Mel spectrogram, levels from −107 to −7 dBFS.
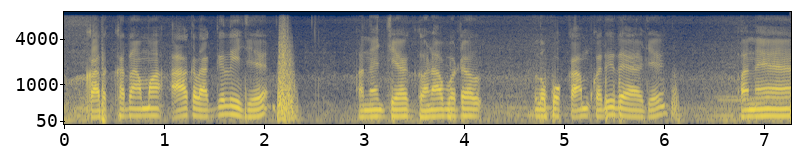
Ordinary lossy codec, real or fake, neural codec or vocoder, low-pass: none; real; none; 7.2 kHz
